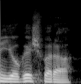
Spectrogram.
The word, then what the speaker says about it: योगेश्वर: हालांकि मैं जानता हूं कि परमेश्वरा योगेश्वरा नहीं बोलना चाहिए, योगेश्वर परमेश्वर है, पर ये स्पेलिंग है.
